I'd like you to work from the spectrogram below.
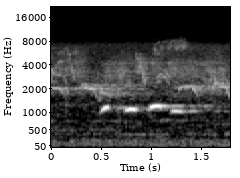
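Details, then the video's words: Indian cuckoo singing one quick phrase of four clear hooted whistles, evenly spaced with the last note falling a little, over soft twittering from other birds. "Unique Bird Calls - Indian Cuckoo"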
